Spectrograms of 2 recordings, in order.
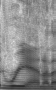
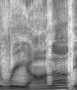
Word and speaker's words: Rihanna: And yeah, I said Rihanna. That's the proper way to say it. I know a lot of people say Rihanna. It's Rihanna. Okay, that's how she likes to be referred to.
